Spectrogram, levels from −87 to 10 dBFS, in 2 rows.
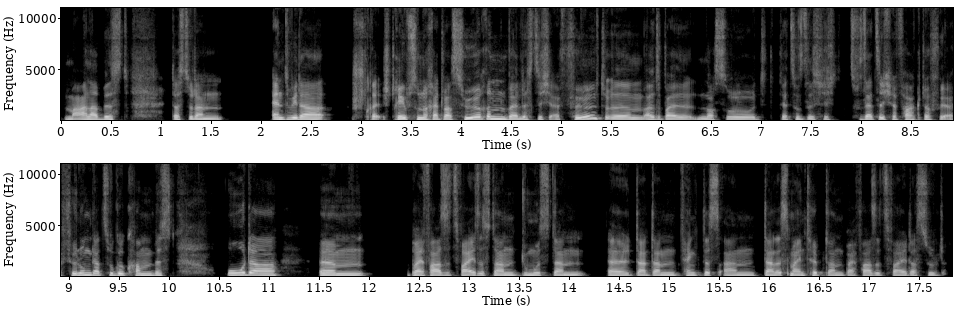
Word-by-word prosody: Maler 145 +4 +2
bist, 145 +1 -1 0.4
dass 135 -2 -1
du 140 - -1
dann 130 -1 +1 0.5
entweder 165 -1 +4 0.2
st-strebst 160 +1 0
du - - +8
nach 155 -2 +3
etwas 145 -1 0
Höherem, 205 +3 +5
weil 140 -2 +3
es 140 - -2
dich 140 -3 -6
erfüllt, 235 +12 +1
ähm, 165 0 +1
also, 140 -2 -1
weil 135 0 +1
noch 140 -2 -2
so 135 -2 -1 0.2
der 140 - -2
zusätzlich 140 -2 -5
zusätzliche 150 -1 -1
Faktor 140 0 -3
für - - -5
Erfüllung 200 +4 +1
dazugekommen 175 -3 +1
bist 165 0 -3 0.5
oder, 205 -1 +3 0.4
ähm, 160 0 +3 0.4
bei 150 -3 +3
Phase 150 0 0
2 145 +1 0
ist 160 - -1
es 170 - -5
dann, 150 -4 +1
du 145 - -3
musst 145 0 -1
dann 135 +3 -1 0.2
äh, 140 -3 0
d 135 +2 -1
dann 140 +1 -1
fängt 145 -1 -3
das 150 - -1
an. 135 -1 -2
Dann 140 -1 +1
ist 145 - -3
mein 140 -1 +1
Tipp 145 +1 -2
dann 135 -2 -2
bei 130 -1 -5
Phase 130 +2 -3
2, 130 0 -3
dass 135 -1 -5
du 135 -2 -5
145 Hz, 185 wpm, -19 LUFS, 135-165 Hz, 0.5 s, du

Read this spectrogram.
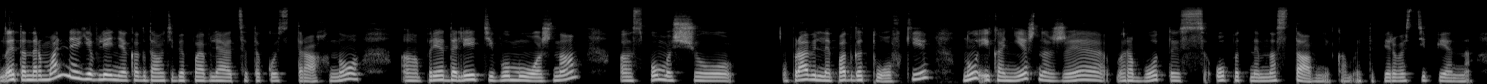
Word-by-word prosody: это 210 +1 +4
нормальное 270 - +4
явление, 220 -6 +4
когда 185 -1 0
у - - +1
тебя 180 0 -2
появляется 175 -2 -2
такой 170 0 -4
страх, 155 -2 -5
но, 240 +9 +1 0.4
э, 175 -1 -1
преодолеть 205 +2 +3
его 190 +2 +2
можно, 190 - +2 0.4
э, 180 0 0
с 180 - -11
помощью 180 -5 +1 0.6
правильной 200 -3 +4
подготовки, 200 - -1 0.3
ну, 245 +9 +4
и 205 - +1
конечно 195 +2 0
же, 180 +3 0
работы 175 +3 -1
с - - -5
опытным 185 -3 -2
наставником- 170 -5 -2
это 160 -1 -12
первостепенно. 165 -2 -3
185 Hz, 115 wpm, -25 LUFS, 170-205 Hz, 0.6 s, это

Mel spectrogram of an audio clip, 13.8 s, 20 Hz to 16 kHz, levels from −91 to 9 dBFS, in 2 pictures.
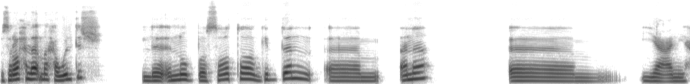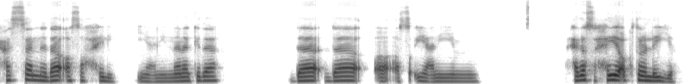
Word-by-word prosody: بصراحة 230 +7 +4
لأ 245 - +10
ما 230 - 0
حاولتِش، 225 +9 0 0.4
لأنه 175 +5 +2
ببساطة 215 +5 0
جدًا 245 +2 0 0.2
آمم، 165 -1 -4 0.2
أنا 255 +7 +2 0.8
آمم، 165 -2 -3 0.3
يعني 155 -2 -2
حاسَّة 200 +3 -2
إن 195 -3 +1
ده 190 +2 +4
أصَح 175 -2 -7
لي، 155 -5 -4 0.2
يعني 145 -1 -8
إن 150 +2 -5
أنا 165 +1 +1
كده 180 +2 -3 0.7
ده 175 +1 +4
ده 170 +2 -2 0.2
أ - - -3
أص - - -4
يعني 150 -1 -6 0.9
حاجة 190 +2 +3
صحيَّة 205 +1 +6
أكتر 200 -3 +3
ليّا. 165 -6 +1
175 Hz, 125 wpm, -21 LUFS, 165-210 Hz, 0.9 s, لأ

